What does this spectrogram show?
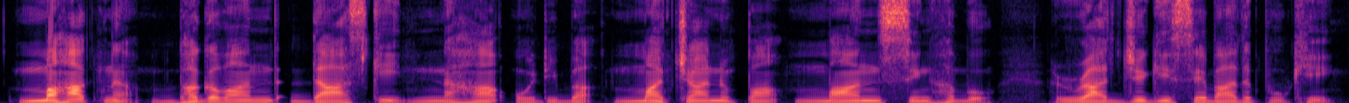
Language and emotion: Manipuri, neutral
